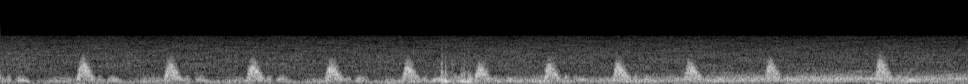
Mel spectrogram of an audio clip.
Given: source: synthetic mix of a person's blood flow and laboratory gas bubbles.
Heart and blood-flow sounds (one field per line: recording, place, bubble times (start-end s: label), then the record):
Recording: Doppler ultrasound of blood flow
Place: subclavian vein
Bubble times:
4.38-4.74 s: bubbles
From the record:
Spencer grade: 1 (occasional bubble signal discernible with the cardiac motion signal, with majority of cardiac periods free of bubbles)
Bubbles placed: anywhere in the cardiac cycle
